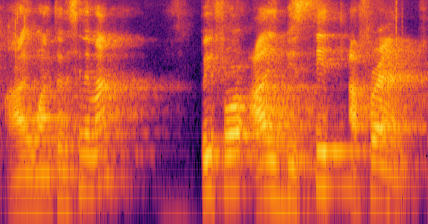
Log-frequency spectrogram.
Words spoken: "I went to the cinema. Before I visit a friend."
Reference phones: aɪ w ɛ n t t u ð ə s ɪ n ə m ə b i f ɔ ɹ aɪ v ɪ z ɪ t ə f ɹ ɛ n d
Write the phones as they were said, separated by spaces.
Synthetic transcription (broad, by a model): aɪ w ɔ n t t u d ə s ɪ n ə m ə b i f ɔ ɹ aɪ b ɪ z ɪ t ə f ɹ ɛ n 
